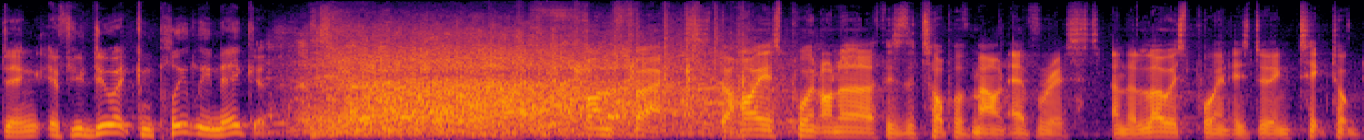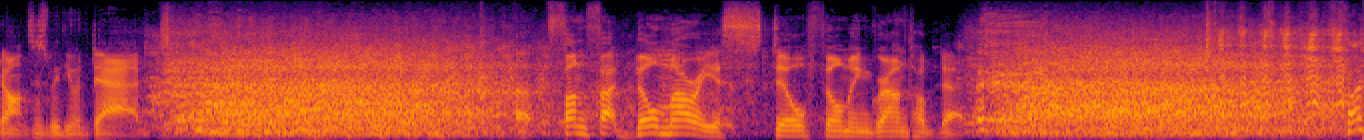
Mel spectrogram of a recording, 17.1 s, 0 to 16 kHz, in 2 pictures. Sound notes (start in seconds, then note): 1.6 laughter; 9.4 laughter; 14.5 laughter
